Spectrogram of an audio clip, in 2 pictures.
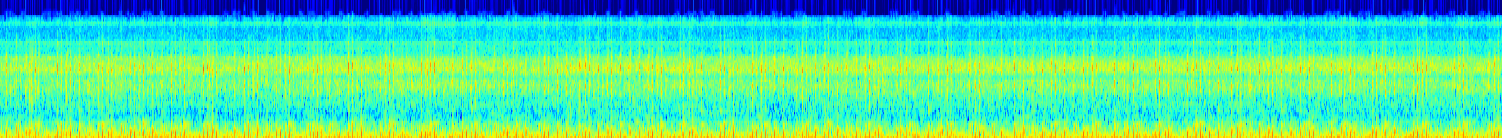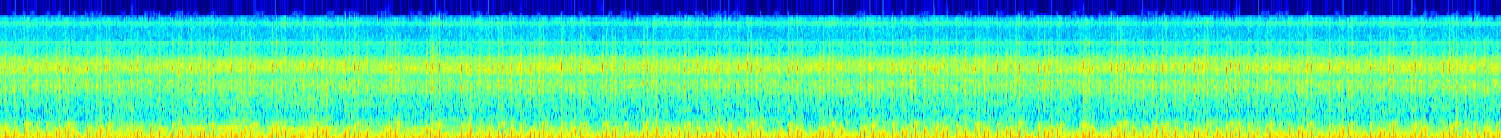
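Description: Rally car engine idling steadily at close range, a low, fast, even pulsing with no revs.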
